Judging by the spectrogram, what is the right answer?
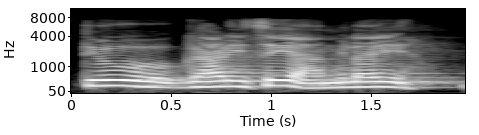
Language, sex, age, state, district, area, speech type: Nepali, male, 60+, West Bengal, Darjeeling, rural, spontaneous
